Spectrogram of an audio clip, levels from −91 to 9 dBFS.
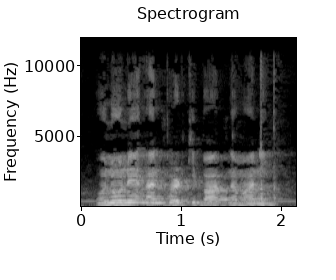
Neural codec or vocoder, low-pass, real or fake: none; 10.8 kHz; real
